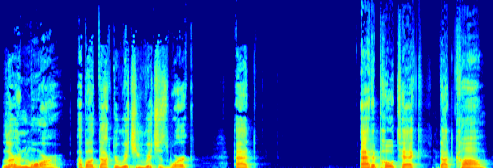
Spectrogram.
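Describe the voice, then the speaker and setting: A man reading a scripted podcast outro, briskly running through sponsor plugs and web addresses. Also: fairly low pitch, sing-song. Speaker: podcast host.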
